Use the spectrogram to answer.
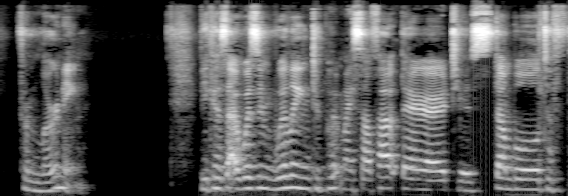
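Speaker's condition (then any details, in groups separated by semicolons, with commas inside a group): No condition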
